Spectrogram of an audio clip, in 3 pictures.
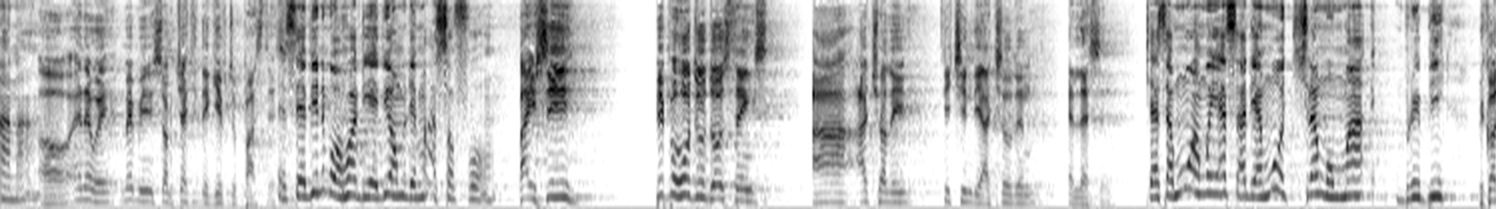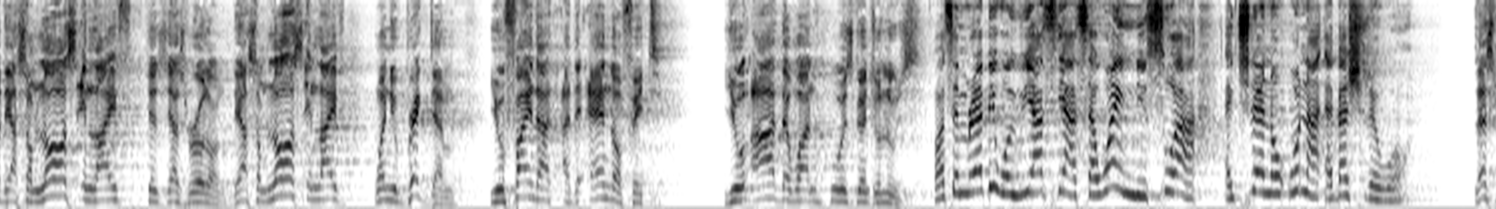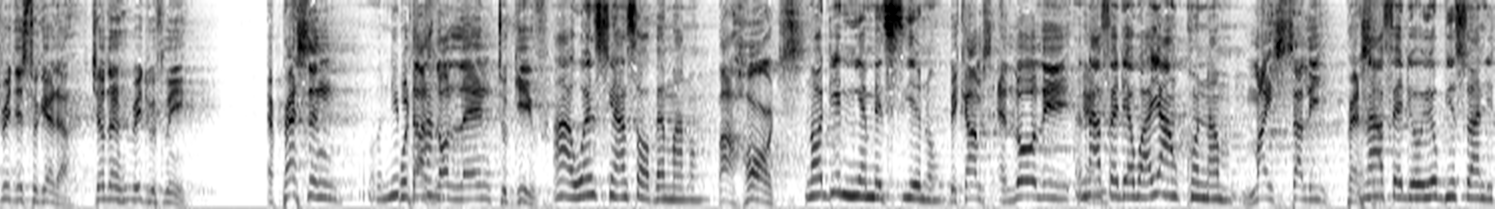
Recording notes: Sermon preached at CBC Shiashie Campus.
